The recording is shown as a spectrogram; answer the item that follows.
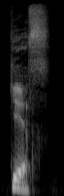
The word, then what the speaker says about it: GIF: Stop calling it GIF. It's GIF with a hard G by at BH Rome at CM World.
